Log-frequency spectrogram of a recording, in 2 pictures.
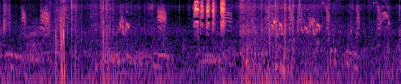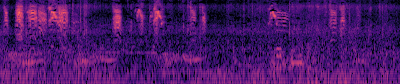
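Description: A mixed loft of pigeons and small cage birds: wings flapping in short bursts, scattered high chirps from the finches and budgies, and faint low pigeon coos. The busiest chirping comes about three seconds in.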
